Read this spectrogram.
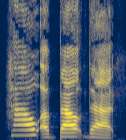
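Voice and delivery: slow, loud, drawn out; slow emphatic. Real, not acted. Mom telling husbands, slow and loud. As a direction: drag each word out for effect.

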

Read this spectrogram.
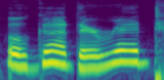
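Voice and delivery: high, pained mock wail; horrified wail. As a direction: imitate a cousin's agonized discovery. Acting out hurt cousin's horrified cry.

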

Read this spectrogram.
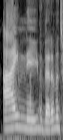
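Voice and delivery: slow, spelled-out comment line; slow demo read. Shown as a demonstration. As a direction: read it slowly for viewers. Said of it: "You need to comment under this".

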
